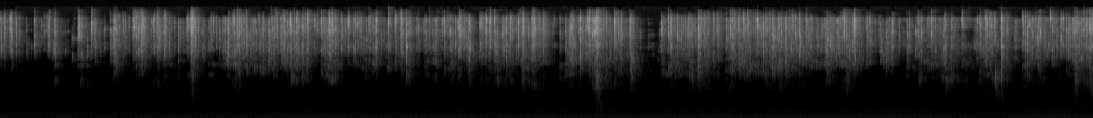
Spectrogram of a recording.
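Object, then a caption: Plastic bubble wrap sheet. A clear plastic bubble wrap sheet lies flat on a table and is pressed and rubbed with the fingertips of both hands. Dense, bright crinkling fills the clip with quick, sharp pops and crackles and almost no low end. The sound briefly eases around the middle before the steady crinkling resumes.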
